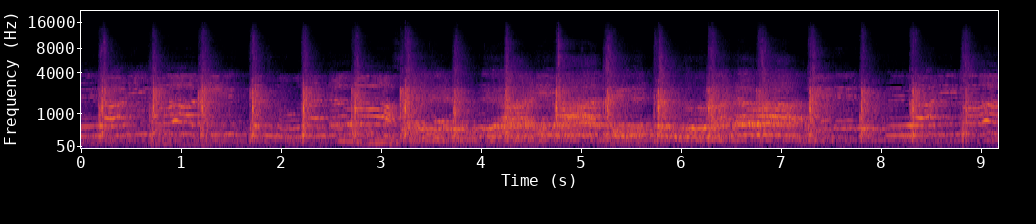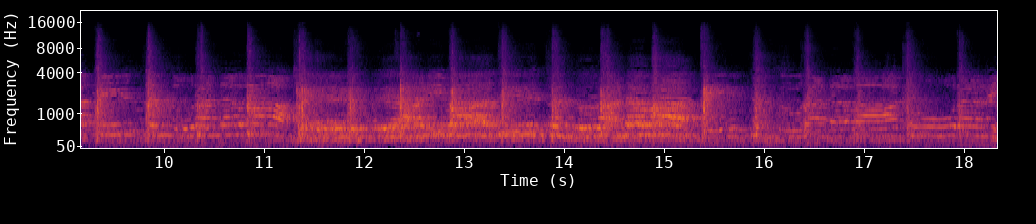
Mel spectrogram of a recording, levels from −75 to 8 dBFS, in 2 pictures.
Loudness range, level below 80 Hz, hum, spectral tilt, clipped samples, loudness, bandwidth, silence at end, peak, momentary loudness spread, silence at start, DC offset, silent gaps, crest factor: 3 LU; -60 dBFS; none; -4.5 dB/octave; under 0.1%; -27 LUFS; 16.5 kHz; 0 s; -6 dBFS; 8 LU; 0 s; under 0.1%; none; 22 dB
